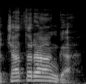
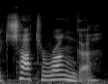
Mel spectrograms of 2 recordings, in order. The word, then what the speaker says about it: chaturanga: My teacher, Jimmy Barkin, he's very American, so he would say chaturanga. Chaturanga. Exactly, chaturanga. I think that's funny. It's almost like Spanish, the way you have to pronounce the things.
